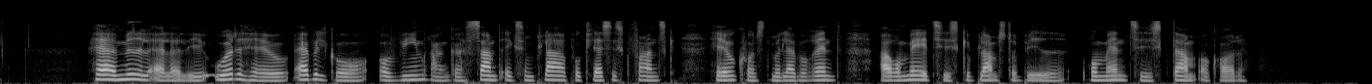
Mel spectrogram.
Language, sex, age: Danish, female, 18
